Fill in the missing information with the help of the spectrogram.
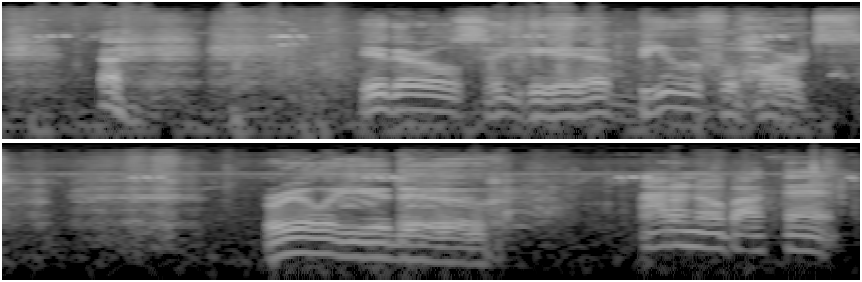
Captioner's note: breaths heavily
